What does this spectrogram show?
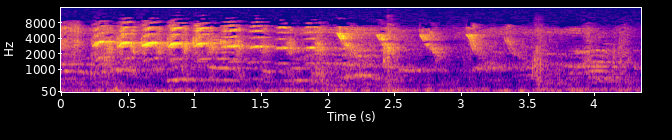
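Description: Small birds chirping: a quick run of short high notes in the first second, then several chirps that fall in pitch.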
